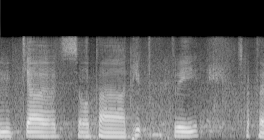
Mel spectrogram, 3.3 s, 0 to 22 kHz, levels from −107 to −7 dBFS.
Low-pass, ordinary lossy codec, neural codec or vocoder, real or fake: 7.2 kHz; none; codec, 16 kHz, 0.5 kbps, X-Codec, HuBERT features, trained on general audio; fake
